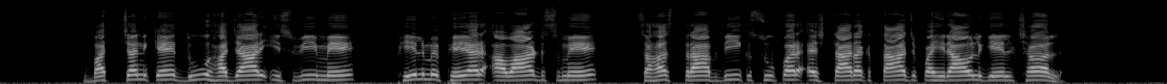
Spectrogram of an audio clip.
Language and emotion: Maithili, neutral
